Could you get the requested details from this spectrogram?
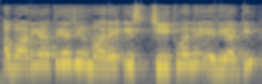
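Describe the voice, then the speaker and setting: Hoarse high-voiced woman teaching makeup. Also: moderate pace, roomy sound. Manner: patient explaining, frequent check-ins. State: hoarse, straining her voice. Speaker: makeup tutor. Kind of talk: step-by-step makeup tutorial.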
